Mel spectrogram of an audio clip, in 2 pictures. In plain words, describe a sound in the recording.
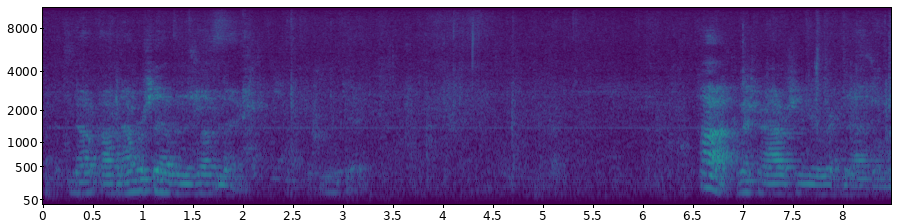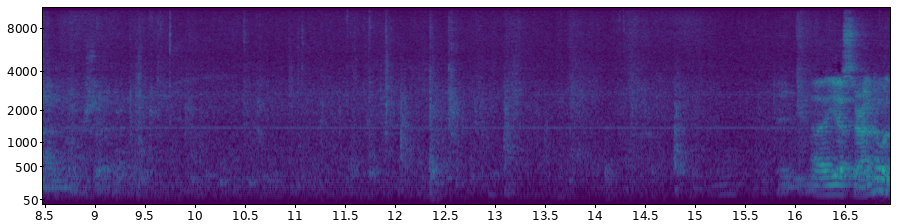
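A man speaks calmly into a microphone, heard over a loudspeaker in a large room.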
